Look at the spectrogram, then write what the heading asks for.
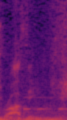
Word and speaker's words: rothii: because he was American and the naming goes after the way the person, how they pronounce it themselves, it's Roth. So it's Rothi.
